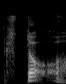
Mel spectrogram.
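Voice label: "rto", San Lucas Quiaviní Zapotec; sells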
